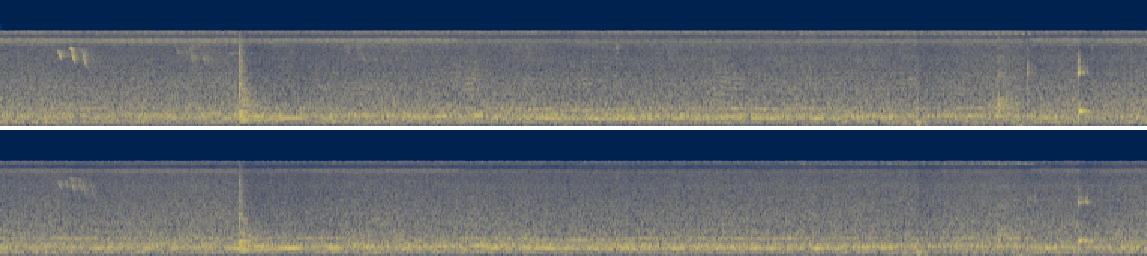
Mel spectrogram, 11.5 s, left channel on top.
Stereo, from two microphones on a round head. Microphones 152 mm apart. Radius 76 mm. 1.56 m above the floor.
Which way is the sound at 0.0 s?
60° left (ahead or behind).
